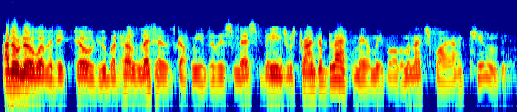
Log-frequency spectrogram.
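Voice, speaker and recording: An actor playing a sardonic gentleman rogue in an old radio drama, drawling and facetious. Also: medium pitch, very animated, quick pace, husky. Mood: flippant. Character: flippant, sardonic English gentleman on the run. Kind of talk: 1940s radio drama acting. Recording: dull, lo-fi old radio recording.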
